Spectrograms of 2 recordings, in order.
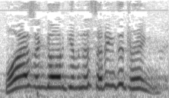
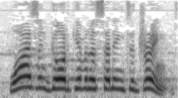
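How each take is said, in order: First: Whining. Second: High-pitched grumble, like a moaning Israelite; grumbling complaint.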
